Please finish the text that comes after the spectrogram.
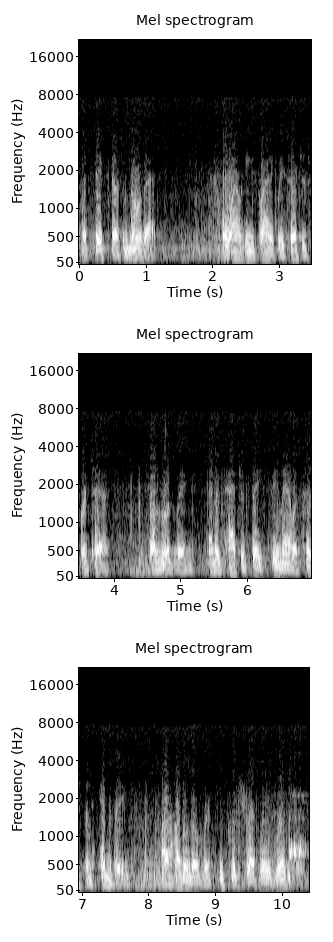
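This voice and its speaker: A man's voice: sits low, expressive, moderate pace. A man narrating a detective serial in scripted 1940s radio style. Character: male storyteller of a detective serial. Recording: muffled vintage radio recording, faint noise.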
